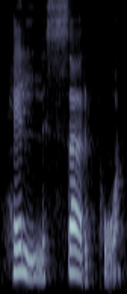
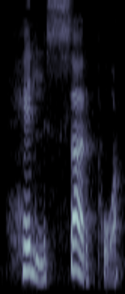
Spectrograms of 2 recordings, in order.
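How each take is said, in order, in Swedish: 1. Betoningen faller på verbet hälsar. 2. Betoningen faller på verbet hälsar.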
